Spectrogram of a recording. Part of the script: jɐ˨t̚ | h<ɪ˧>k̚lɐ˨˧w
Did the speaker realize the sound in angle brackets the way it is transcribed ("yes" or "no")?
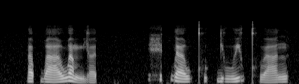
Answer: no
